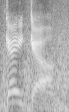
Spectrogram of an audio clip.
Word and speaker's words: Gagan: of a number 9, you pronounce his last name Gagan.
